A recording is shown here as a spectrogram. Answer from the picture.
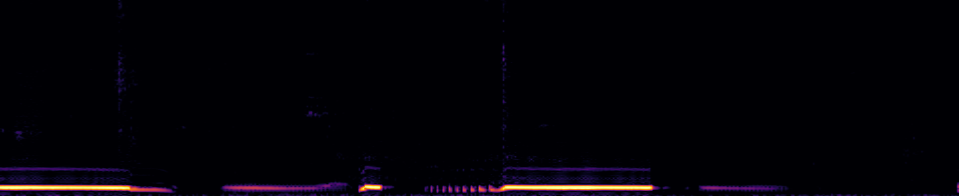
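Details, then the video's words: Barbary dove giving long drawn coos for luring other doves: a steady low coo dropping at its end, a softer hollow note, a quick sharp call, a pulsed rattle leading into a second long coo. "PUTER GACOR SUARA PANJANG"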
